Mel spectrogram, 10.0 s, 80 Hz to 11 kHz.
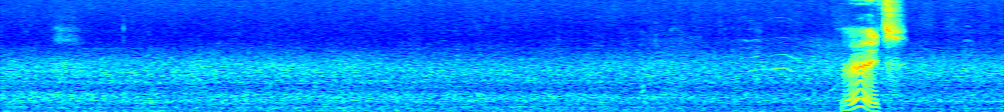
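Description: A Kalitta Boeing 747 climbs out of Amsterdam Schiphol Airport, a continuous broad roar heard from a distance that stays steady throughout, with one short spoken word near the end.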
